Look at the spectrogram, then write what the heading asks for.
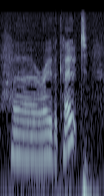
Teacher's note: I'm likely to say the R because the next word begins with a vowel sound. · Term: linking R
